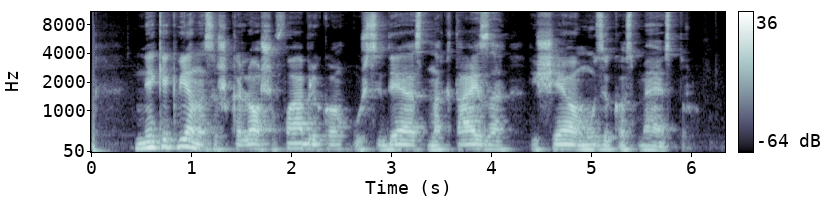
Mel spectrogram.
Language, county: Lithuanian, Vilnius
